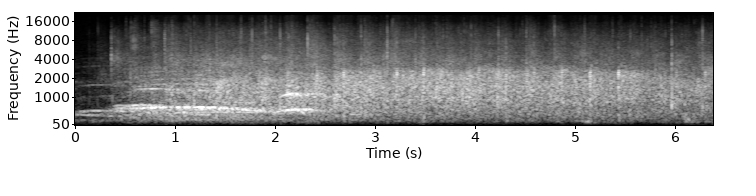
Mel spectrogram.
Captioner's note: applause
